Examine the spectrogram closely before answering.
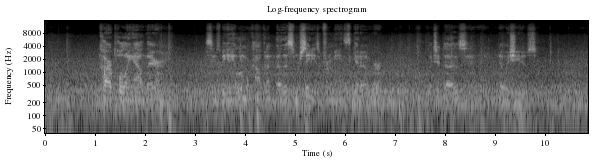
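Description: A young man talks calmly close by.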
